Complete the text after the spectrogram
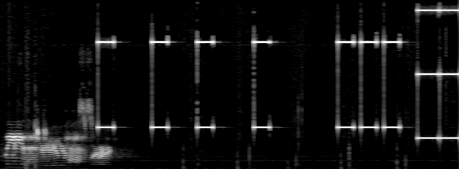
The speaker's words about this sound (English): Let me just turn the alarm off.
